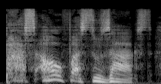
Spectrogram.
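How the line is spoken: Called out. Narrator (German): rief Ron

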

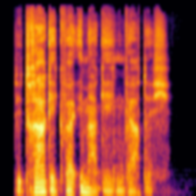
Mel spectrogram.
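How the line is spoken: Whispered. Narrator (German): flüsterte er

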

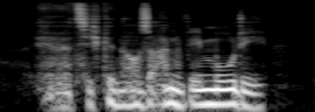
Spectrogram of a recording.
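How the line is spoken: Quiet. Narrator (German): sagte Harry leise

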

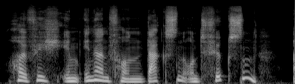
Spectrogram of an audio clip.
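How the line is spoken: Plain. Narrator (German): antwortete Maskelin

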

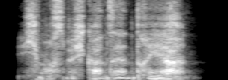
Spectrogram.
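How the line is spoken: Whisper. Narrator (German): flüsterte ich Edward zu

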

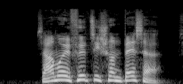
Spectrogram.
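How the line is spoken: Angry. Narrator (German): sagte Joel wütend

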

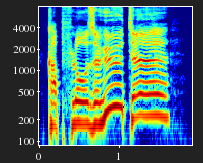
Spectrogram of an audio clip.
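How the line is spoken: Calling out. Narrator (German): rief George

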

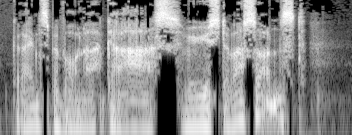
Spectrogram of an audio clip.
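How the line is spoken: Chuckling. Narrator (German): Er kicherte

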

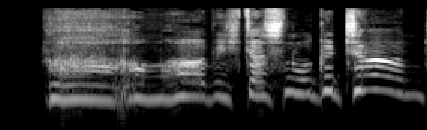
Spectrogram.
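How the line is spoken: Angry outburst. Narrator (German): stieß er wütend hervor

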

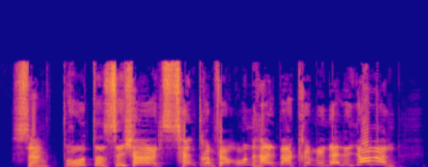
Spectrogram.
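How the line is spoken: Panicky bark. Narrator (German): bellte Onkel Vernon, einen deutlichen Anflug von Panik in seiner Stimme

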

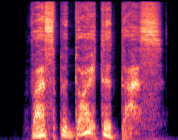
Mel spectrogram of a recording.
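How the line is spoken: Strong man whispering. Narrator (German): flüsterte der starke Mann

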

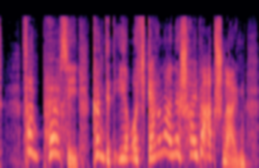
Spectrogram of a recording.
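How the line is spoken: Shouted. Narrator (German): schrie Mrs

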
